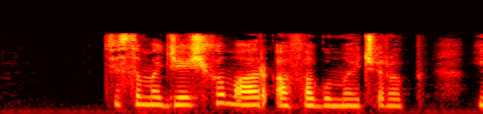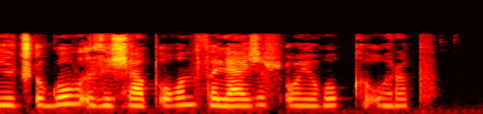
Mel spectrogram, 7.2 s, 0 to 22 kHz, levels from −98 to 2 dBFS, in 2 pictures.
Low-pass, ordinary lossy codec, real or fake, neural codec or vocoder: 7.2 kHz; AAC, 48 kbps; real; none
